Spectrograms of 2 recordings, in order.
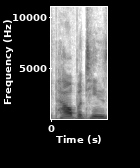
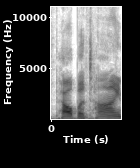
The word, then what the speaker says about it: Palpatine: never heard someone pronounce Palpatine's name as Palpatine in person but I have heard some stories so just make sure that you pronounce the end of his name as teen not tined while most people just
